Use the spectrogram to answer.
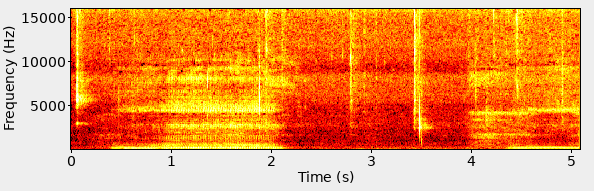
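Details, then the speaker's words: French bulldog snoring by the fire: two drawn-out buzzing inspiratory snores separated by a quiet exhalation, faint crackling in background. "Phoebes, you're snoring, girl."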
